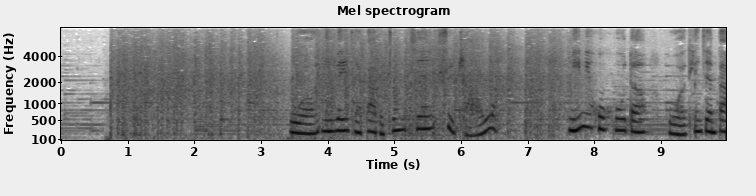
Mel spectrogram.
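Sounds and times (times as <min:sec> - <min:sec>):
firecrackers crackling: 0:00.7 - 0:08.6
speech: 0:03.4 - 0:06.7, 0:07.6 - 0:09.9.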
